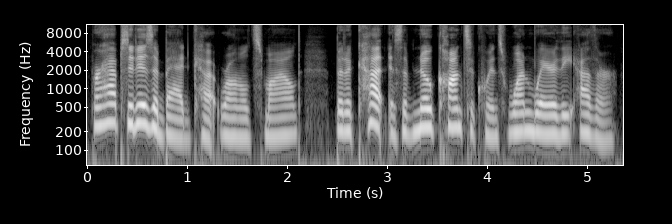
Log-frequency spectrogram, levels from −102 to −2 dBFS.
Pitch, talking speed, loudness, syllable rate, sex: 195 Hz, 225 wpm, -21 LUFS, 5.8 syllables/s, female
